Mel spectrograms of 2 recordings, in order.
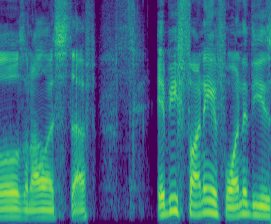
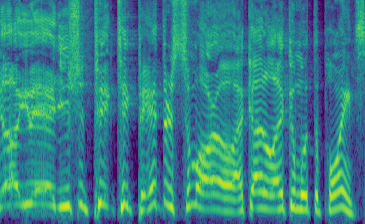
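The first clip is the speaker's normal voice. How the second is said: high, pushy tip; eager chatter; 10 semitones higher than usual. Retold or imitated. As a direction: sell the bet to him. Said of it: "people are like".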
